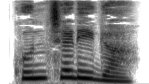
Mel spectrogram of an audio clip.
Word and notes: ಕುಂಚಿಟಿಗ: kannada

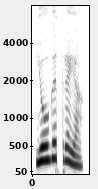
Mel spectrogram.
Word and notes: ಯೋಗತ್ರಯ: kannada

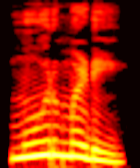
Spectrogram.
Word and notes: ಮರಮುಟ್ಟು: maramuṭṭu

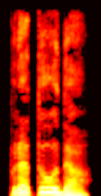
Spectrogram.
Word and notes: ಪ್ರತೋದ: pratōda

